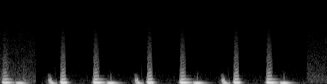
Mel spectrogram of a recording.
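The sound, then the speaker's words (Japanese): A clear heartbeat with a galloping rhythm of third and fourth heart sounds, where extra low thuds before the first and after the second sound join the main beats so each cycle has about four soft knocks, repeating steadily for several cycles with no voices. “また3音4音えこれは一般的には正常な方では聞こえないのですが、えこの3音4音は心臓の容量負荷であるとか心臓の機能が悪い心不全などを起こしている方で聞こえる心音です。”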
